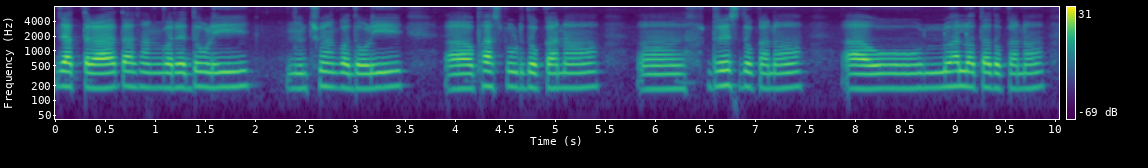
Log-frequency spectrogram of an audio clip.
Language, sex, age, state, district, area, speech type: Odia, female, 30-45, Odisha, Kendujhar, urban, spontaneous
